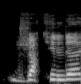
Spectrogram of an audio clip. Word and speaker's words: Jacinda: manufacturing works yeah so jakinda Arden what do they call her mama jakinda is that really how it's pronounced Jacinda yeah I think so oh really I've been saying Jacinda okay good to know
